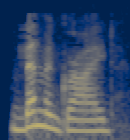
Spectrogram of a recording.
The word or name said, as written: bemegride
